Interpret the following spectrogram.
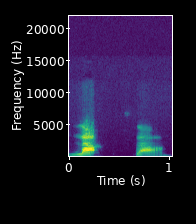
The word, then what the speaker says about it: laksa: La. You have to pronounce K. Laksa.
